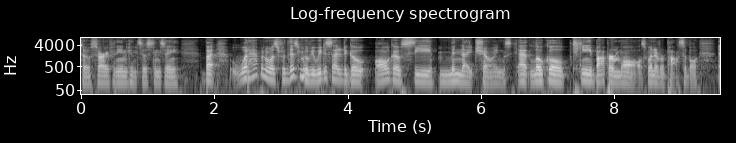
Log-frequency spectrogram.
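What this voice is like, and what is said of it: Voice affected by a cold. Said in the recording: “I've got a bit of a cold”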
